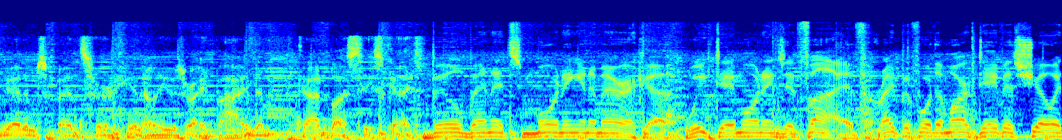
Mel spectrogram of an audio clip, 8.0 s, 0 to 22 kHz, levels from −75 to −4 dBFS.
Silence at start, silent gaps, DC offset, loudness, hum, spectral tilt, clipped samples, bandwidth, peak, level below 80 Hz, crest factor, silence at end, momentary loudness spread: 0 s; none; under 0.1%; -23 LUFS; none; -5 dB/octave; under 0.1%; 11.5 kHz; -12 dBFS; -32 dBFS; 12 dB; 0 s; 2 LU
